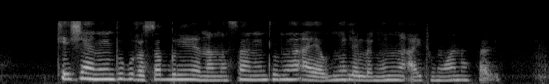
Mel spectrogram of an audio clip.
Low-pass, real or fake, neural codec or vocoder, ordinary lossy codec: 19.8 kHz; fake; autoencoder, 48 kHz, 32 numbers a frame, DAC-VAE, trained on Japanese speech; AAC, 24 kbps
